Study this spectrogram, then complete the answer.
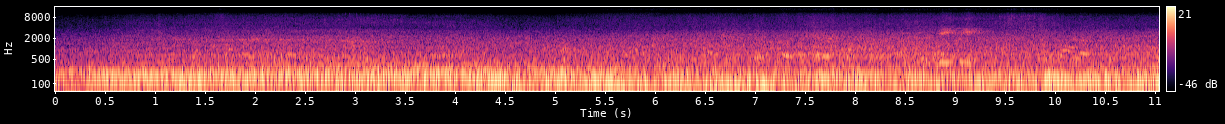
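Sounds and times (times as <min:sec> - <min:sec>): broad rushing noise: 0:00.0 - 0:11.0
traffic engine hum: 0:00.0 - 0:11.0.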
